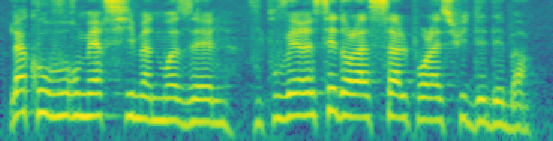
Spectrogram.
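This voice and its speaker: An actress playing a firm, formal presiding judge with an authoritative manner in a courtroom audio drama. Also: female voice, medium pitch, fast, darkish tone, lightly acted. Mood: formal, composed.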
